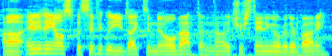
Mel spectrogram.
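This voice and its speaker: A man narrating as game master, describing scenes with many pauses and fillers. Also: medium pitch. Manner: hesitant, many ums and uhs.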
